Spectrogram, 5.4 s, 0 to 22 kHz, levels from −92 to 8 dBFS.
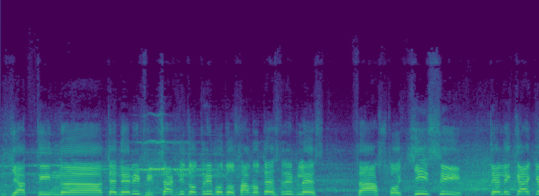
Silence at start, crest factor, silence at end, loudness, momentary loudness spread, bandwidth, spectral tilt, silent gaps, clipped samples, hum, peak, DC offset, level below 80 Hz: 0 s; 16 dB; 0 s; -17 LUFS; 5 LU; 11.5 kHz; -2.5 dB/octave; none; under 0.1%; none; -2 dBFS; under 0.1%; -54 dBFS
